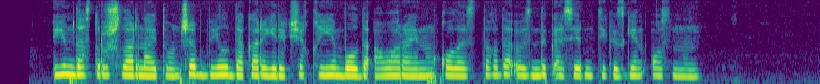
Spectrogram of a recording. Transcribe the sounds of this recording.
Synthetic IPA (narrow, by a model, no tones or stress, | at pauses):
ʊjəmd̪ɑst̪əɾuʃəlˠɑɾd̪əɴɑjt̪uənʃɑbəjəlˠd̪akaɾje̞ɾe̞kʃe̞qʰijəmbo̞lˠd̪əʔɑwɑɾɑjənːəɴqʰolˠɑjsə̥t̪əʁəd̪ɑʔɵzɪnd̪ɪkæse̞ɾɪnt̪ʰijkʲɪzɡʲe̞nwo̞sənən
